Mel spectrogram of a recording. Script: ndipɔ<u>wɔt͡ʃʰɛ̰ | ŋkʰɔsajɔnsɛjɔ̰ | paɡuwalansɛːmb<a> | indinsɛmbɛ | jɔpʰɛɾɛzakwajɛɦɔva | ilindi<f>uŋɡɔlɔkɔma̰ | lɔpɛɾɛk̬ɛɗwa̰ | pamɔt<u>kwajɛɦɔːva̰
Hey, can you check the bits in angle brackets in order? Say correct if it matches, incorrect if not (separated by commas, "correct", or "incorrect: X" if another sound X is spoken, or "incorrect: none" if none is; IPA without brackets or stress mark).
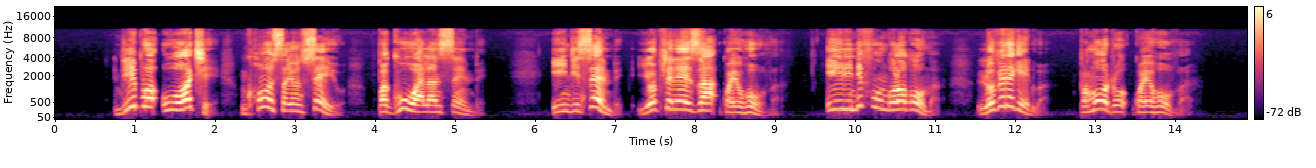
correct, incorrect: ɛ, correct, incorrect: ɔ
